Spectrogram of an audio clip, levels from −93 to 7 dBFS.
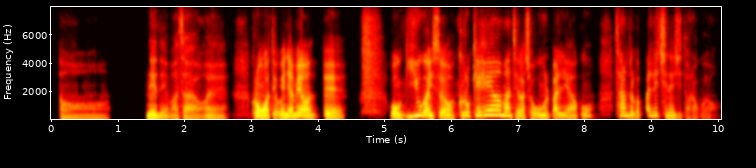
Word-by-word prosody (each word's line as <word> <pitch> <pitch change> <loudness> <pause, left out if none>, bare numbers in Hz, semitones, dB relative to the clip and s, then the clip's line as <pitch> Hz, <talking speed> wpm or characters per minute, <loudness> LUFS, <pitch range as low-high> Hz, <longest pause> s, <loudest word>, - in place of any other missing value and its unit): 어. 120 -3 -13 0.6
네네 145 -9 0
맞아요. 110 -3 -8
예. 100 -2 -9 0.4
그런 220 0 +5
것 195 - +6
같아요. 165 - -1
왜냐면 215 +3 +3
예 140 -10 -1 0.7
어 200 0 +3
이유가 290 +4 +5
있어요. 180 -4 0
그렇게 270 +4 +1
해야만 325 -4 +5
제가 180 -2 -3
적응을 155 -1 -4
빨리 220 +2 -1
하고 220 +6 -6 0.3
사람들과 255 -9 -2
빨리 265 +3 -2
친해지더라고요. 120 - -9
180 Hz, 310 characters per minute, -19 LUFS, -, 0.7 s, 것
